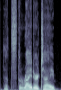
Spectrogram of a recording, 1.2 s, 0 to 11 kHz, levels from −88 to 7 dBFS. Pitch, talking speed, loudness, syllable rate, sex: 140 Hz, 195 wpm, -14 LUFS, 6.2 syllables/s, male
